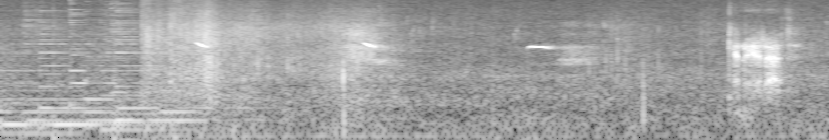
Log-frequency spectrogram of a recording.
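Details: A Eurasian bullfinch, very close but unseen in dense forest treetops on a clear, windless, snowy late-November morning, gives three soft, short piping whistles a second or two apart. A man talks quietly and brief music plays at the start.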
